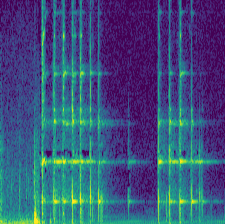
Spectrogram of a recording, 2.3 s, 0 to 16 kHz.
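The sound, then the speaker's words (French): Doorbell ringing at a large three-storey 19th-century villa set in a park: rapid metallic ringing in two bursts, each made of many quick, bright strikes, separated by a short pause. “Et le lendemain, à 20h, il sonne chez les Hautebord,”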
